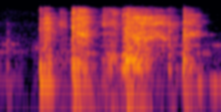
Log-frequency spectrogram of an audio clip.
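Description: A close series of about five harsh, throaty coughs in quick succession, with brief pauses between bursts.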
